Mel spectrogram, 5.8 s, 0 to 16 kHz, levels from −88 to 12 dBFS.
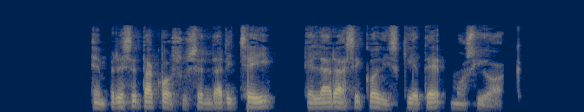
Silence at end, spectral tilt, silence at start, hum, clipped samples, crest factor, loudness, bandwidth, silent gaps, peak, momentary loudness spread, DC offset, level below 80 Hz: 0.65 s; -3.5 dB/octave; 0.9 s; none; under 0.1%; 20 dB; -29 LUFS; 7.8 kHz; 2.77-3.05 s, 5.06-5.17 s; -10 dBFS; 12 LU; under 0.1%; -72 dBFS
